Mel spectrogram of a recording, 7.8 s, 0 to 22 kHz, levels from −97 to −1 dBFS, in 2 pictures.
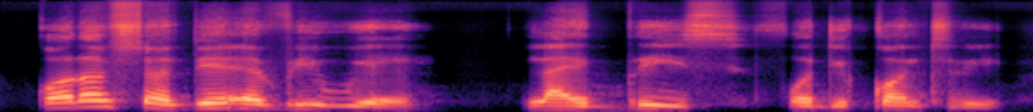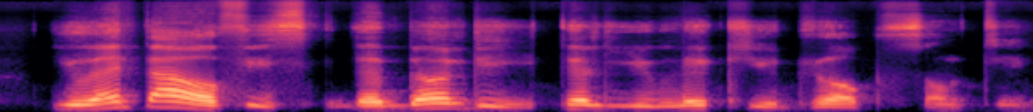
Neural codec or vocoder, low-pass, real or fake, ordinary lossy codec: autoencoder, 48 kHz, 32 numbers a frame, DAC-VAE, trained on Japanese speech; none; fake; none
